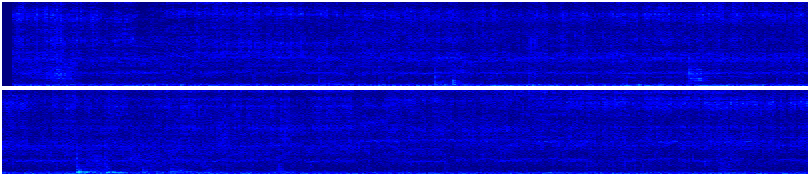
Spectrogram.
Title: exhaust leak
